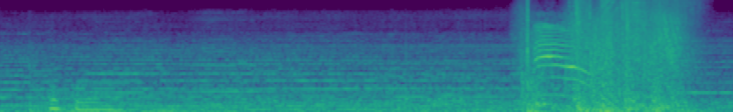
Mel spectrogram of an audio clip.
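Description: Cat creatures being summoned in the Magic the Gathering video game: a low hum of game sound, then a sudden burst of several overlapping loud meows near the end.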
